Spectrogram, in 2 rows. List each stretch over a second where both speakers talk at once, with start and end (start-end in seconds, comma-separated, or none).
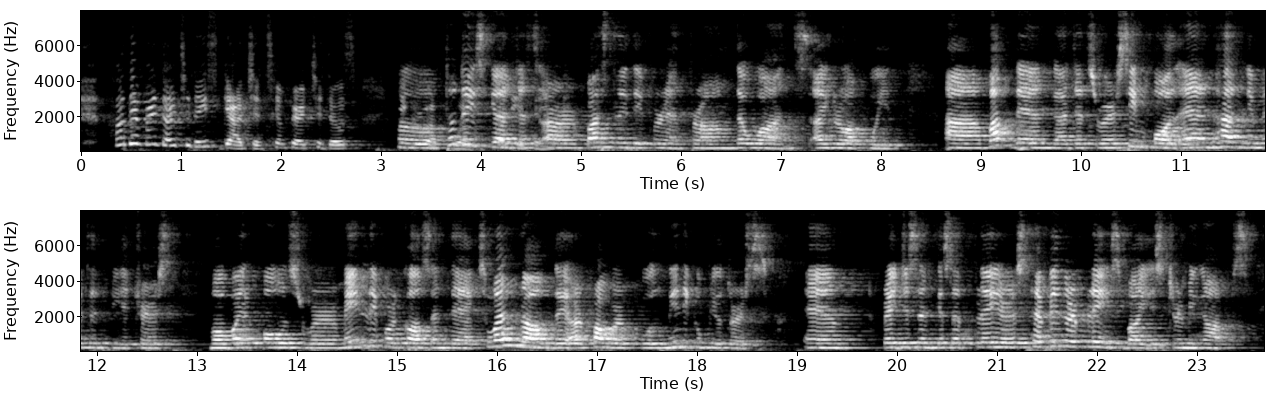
3.2-4.7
